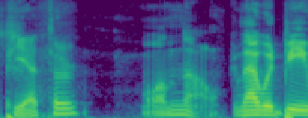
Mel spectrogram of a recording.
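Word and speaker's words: Pieter: i e t yeah it's still pronounced Peter it's just Peter well no that would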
